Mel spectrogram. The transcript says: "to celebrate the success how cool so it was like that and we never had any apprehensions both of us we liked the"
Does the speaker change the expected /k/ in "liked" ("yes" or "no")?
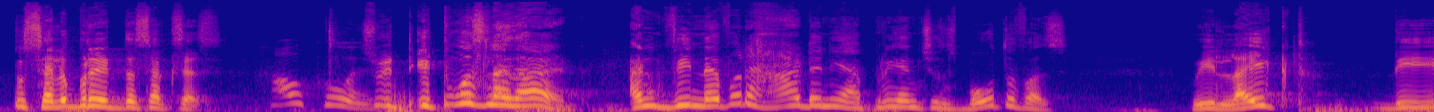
no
